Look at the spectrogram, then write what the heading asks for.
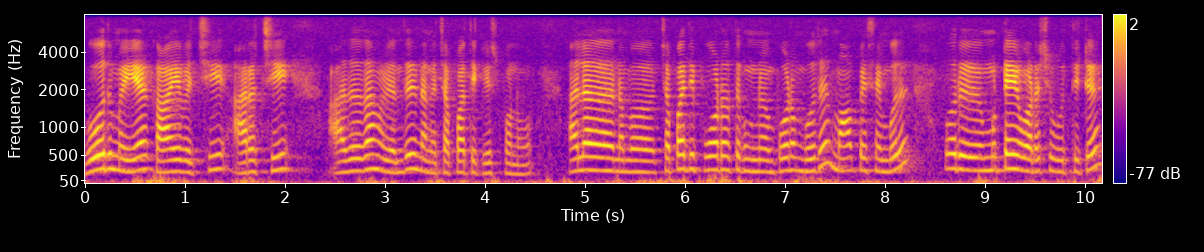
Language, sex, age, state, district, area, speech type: Tamil, female, 30-45, Tamil Nadu, Tiruchirappalli, rural, spontaneous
